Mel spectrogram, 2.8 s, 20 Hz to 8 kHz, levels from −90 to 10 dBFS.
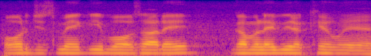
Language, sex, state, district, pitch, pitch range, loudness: Hindi, male, Chandigarh, Chandigarh, 135 Hz, 130-135 Hz, -16 LUFS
